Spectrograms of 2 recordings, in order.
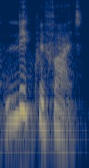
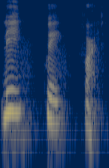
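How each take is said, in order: First: Said in the usual way. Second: "liquefied" slowly in three separate beats; syllable by syllable. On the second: Shown as a demonstration. Teacher showing three syllables, syllable by syllable. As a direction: leave gaps between all three syllables of "liquefied". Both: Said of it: "Again, we have three syllables".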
